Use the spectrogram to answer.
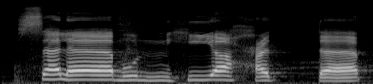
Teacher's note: تنوین کے بعد حروف حلقی ہے، اس جگہ پہ اظہار کیجئے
